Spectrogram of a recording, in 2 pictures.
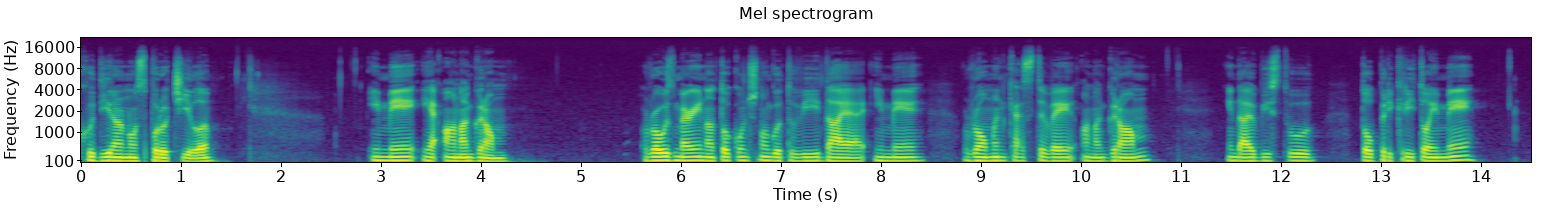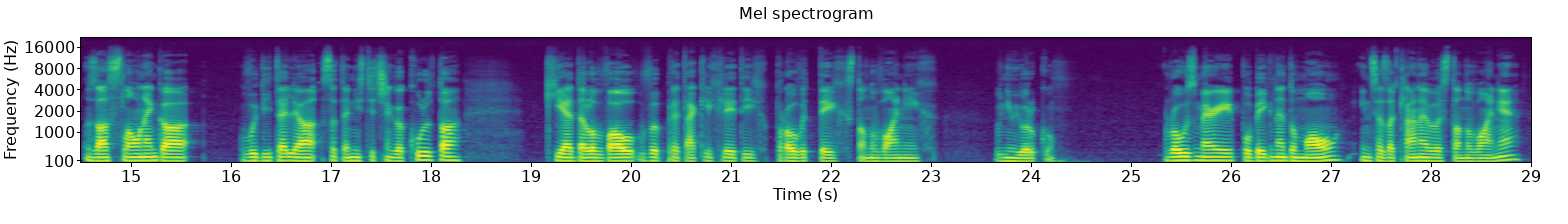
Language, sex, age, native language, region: Slovenian, male, 18-29, Slovenian, Drava region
